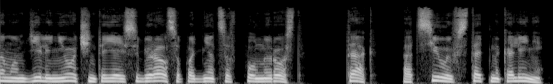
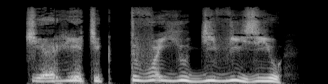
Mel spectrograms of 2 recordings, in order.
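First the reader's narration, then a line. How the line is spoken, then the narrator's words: Angry hiss in ear. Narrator (Russian): На самое ухо злобно зашипел Гудрон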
